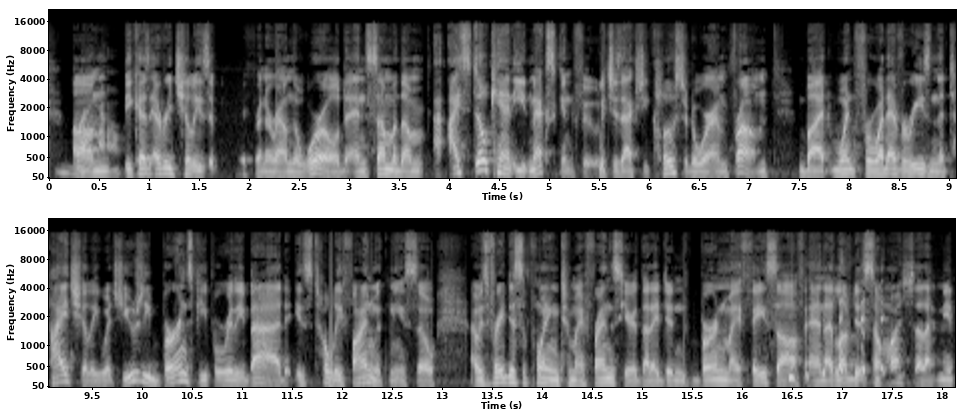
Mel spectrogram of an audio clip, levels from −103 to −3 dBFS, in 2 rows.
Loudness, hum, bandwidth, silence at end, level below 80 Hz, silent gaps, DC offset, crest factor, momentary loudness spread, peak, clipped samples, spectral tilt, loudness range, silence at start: -29 LUFS; none; 15.5 kHz; 0.05 s; -60 dBFS; none; under 0.1%; 18 dB; 6 LU; -12 dBFS; under 0.1%; -4 dB/octave; 2 LU; 0 s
